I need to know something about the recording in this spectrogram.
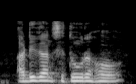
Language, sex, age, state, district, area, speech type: Santali, male, 30-45, West Bengal, Birbhum, rural, spontaneous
